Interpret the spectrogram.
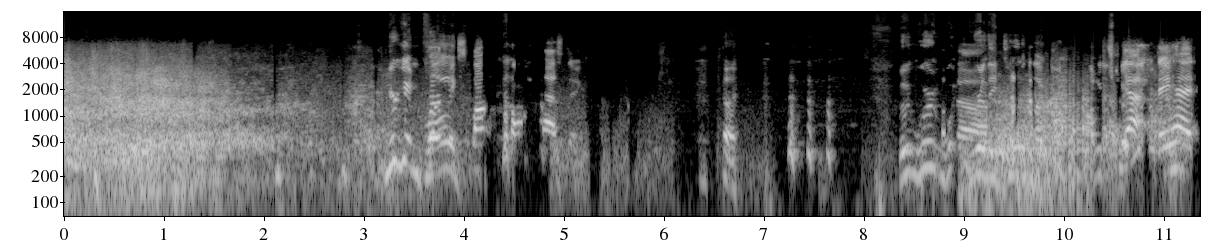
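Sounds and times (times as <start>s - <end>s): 
jet aircraft passing overhead: 0.0s - 11.3s
speech: 3.2s - 5.3s, 6.6s - 6.9s, 8.4s - 11.3s
laughter: 3.3s - 5.1s, 6.4s - 11.3s.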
